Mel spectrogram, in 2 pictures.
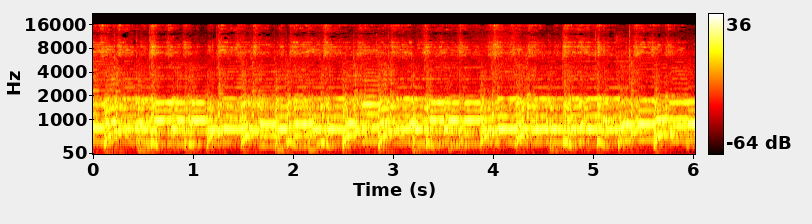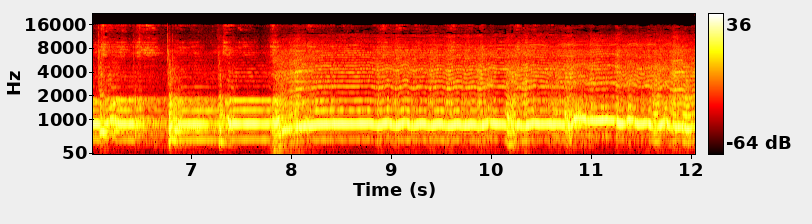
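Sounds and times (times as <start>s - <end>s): bowed string instrument: 0.0s - 12.0s
hand drums: 0.0s - 12.0s.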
